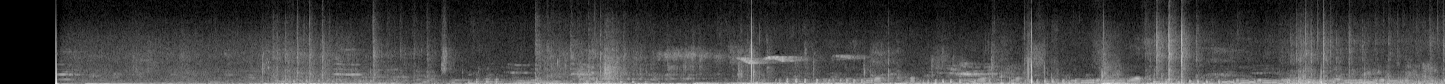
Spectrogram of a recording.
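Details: Pigeons feeding give low, soft cooing murmurs amid sharp pecking taps and brief wing flutters.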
